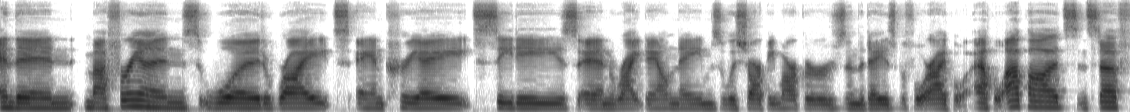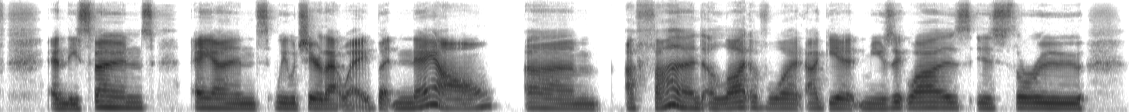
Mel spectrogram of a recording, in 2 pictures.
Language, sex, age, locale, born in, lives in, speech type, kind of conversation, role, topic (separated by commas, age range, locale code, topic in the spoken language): English, female, 40-44, en-US, United States, United States, conversation, unstructured, none, How do you discover new music through playlists, algorithms, or friends?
